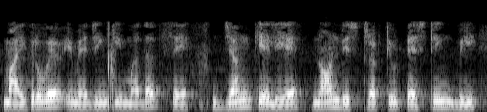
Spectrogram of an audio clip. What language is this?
Telugu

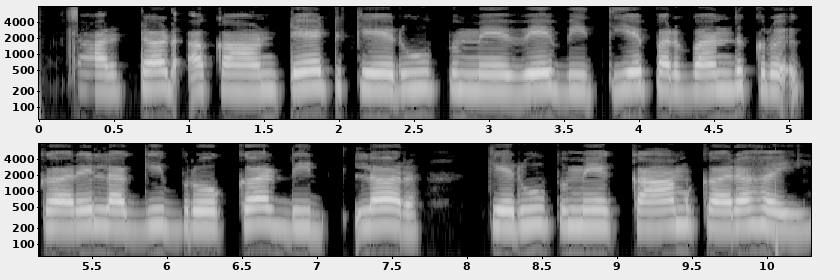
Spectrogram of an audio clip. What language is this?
Magahi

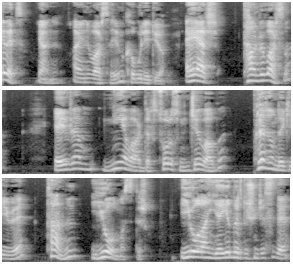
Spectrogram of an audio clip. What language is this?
Turkish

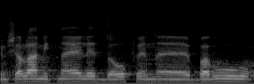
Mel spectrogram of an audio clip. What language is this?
Hebrew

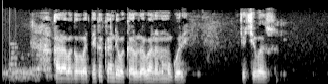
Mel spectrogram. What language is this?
Kinyarwanda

